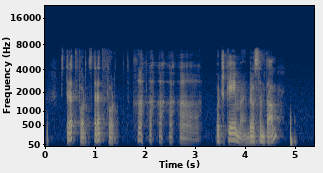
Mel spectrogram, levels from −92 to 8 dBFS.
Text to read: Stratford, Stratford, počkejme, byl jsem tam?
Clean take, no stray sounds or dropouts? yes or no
no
